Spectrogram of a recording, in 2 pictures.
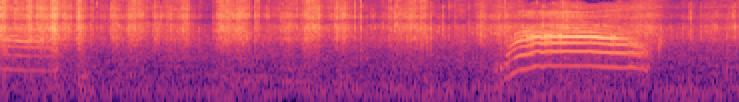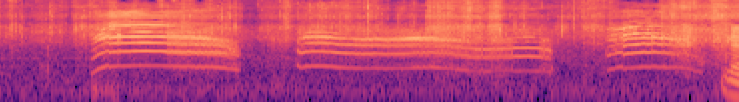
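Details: Drawn-out meows from a young male cat, several long harmonic calls of about a second each, arching up and sliding down, with a hissy noise background.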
